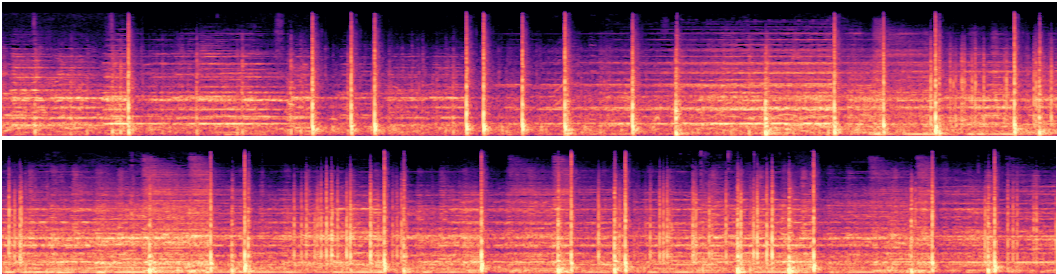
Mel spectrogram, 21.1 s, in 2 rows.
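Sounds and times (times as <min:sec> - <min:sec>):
music: 0:00.0 - 0:21.0
fireworks bangs: 0:02.9 - 0:11.0.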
